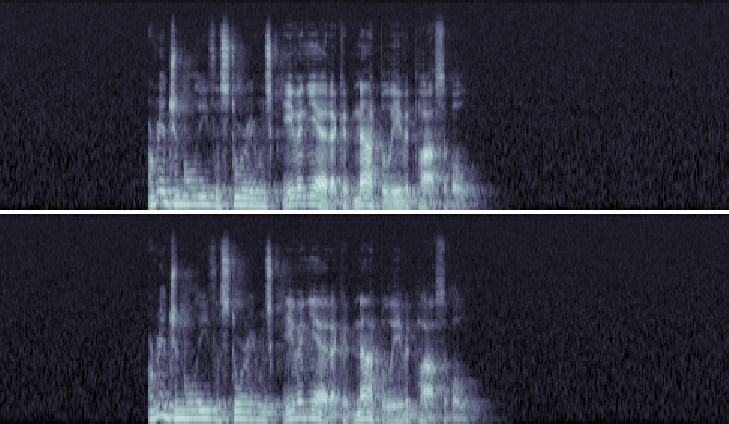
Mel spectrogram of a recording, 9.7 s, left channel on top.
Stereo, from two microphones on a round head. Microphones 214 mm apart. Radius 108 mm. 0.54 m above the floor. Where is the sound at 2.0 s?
40° left (ahead or behind), 3.5 m.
